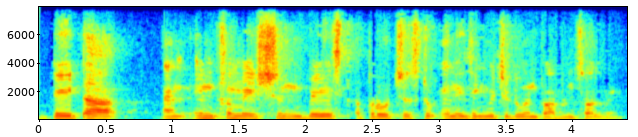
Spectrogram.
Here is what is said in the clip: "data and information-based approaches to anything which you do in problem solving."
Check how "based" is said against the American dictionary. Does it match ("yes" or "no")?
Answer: yes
